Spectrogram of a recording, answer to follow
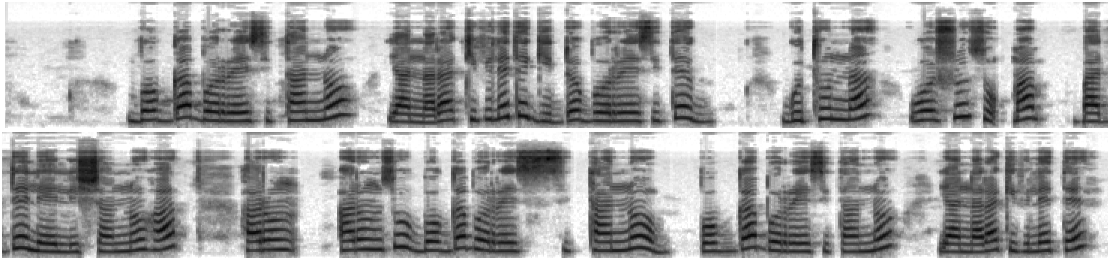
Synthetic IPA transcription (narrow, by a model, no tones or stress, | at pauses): bɔɡːɐbɔrːe̞ːsɪt̪ɐnːɔ | jɐnːɐɾɐkɪfɪlɛt̪ɛɡɪd̪ːɔbɔrːe̞ːsɪt̪ɛ | ɡʊt̪ʊnːɐ | wɔʃːʊsʊʔːɐ | bɐd̪ːɛle̞ːlːɪʃːɐnːɔɦɐ | hɐɾʊnsʊbɔɡːɐbɔresɪt̪ɐnːɔ | b̥ɔɡːɐbɔrːe̞ːsɪt̪ɐnːɔ | jɐnːɐɾɐkɪfɪlɛt̪ɛ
